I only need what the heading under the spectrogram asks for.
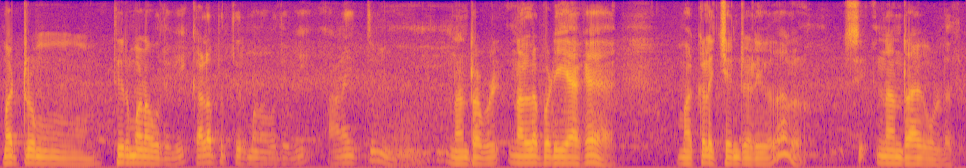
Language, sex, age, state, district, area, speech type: Tamil, male, 60+, Tamil Nadu, Dharmapuri, rural, spontaneous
